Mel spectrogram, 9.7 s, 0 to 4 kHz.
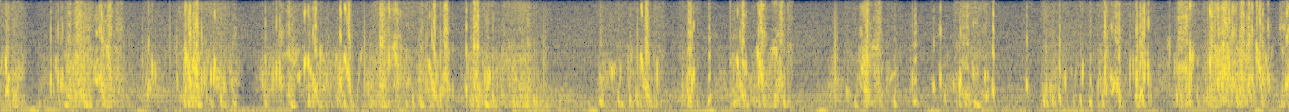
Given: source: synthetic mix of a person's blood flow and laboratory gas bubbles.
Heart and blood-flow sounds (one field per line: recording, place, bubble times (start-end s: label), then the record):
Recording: Doppler ultrasound of blood flow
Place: subclavian vein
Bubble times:
0.00-0.21 s: bubbles
0.26-0.98 s: bubbles
1.06-1.20 s: bubbles
1.29-1.82 s: bubbles
1.94-4.15 s: bubbles
4.46-4.99 s: bubbles
5.08-5.37 s: bubbles
5.47-5.96 s: bubbles
6.32-6.76 s: bubbles
6.81-6.93 s: bubbles
6.97-7.49 s: bubbles
7.66-7.74 s: bubbles
7.79-8.67 s: bubbles
8.74-9.55 s: bubbles
9.58-9.68 s: bubbles
From the record:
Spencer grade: 4 (maximum detectable bubble signal sounding continuously throughout systole and diastole of every cardiac period, and overriding the amplitude of the normal cardiac signals)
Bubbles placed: anywhere in the cardiac cycle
